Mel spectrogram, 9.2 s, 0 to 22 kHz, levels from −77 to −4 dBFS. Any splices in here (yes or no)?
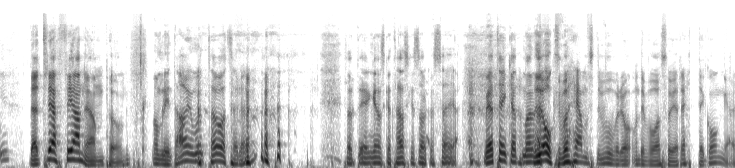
no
